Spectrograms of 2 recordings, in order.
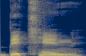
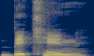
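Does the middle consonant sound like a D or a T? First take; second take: T; T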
